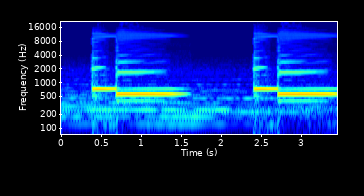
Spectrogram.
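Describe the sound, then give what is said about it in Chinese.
A doorbell rung urgently: a two-note ding-dong chime, higher then lower, sounding twice in quick succession, each ring loud and clear and decaying slowly. “听到急促的门铃声”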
